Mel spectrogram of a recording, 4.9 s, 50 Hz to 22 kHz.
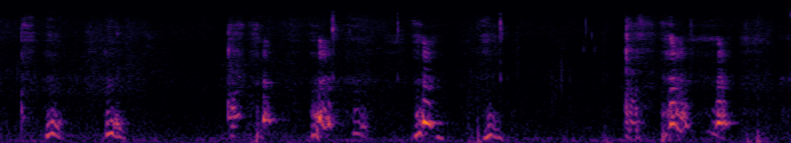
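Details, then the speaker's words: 3-month-old boy with stridor, breathing better and slowly outgrowing it, still vomiting despite Zantac; repeated high, crowing noises with each breath, inspiratory stridor. "Strider. He's breathing a lot better. He just turned 3 months on the 31st, November 31st."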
